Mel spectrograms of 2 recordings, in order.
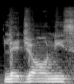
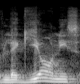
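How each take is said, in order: First: It uses the ecclesiastical pronunciation of the word. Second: It uses the classical pronunciation of the word. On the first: The speaker calls it wrong. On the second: The speaker calls it right.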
